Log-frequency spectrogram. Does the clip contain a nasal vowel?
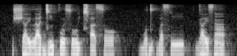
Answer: yes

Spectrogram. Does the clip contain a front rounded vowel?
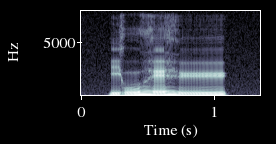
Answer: yes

